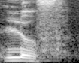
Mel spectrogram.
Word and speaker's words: Louvre: Oke, Kiryat ini di bawah grupnya Louvre atau dibacanya Louvre.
